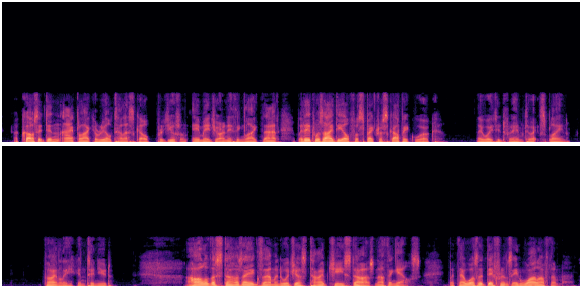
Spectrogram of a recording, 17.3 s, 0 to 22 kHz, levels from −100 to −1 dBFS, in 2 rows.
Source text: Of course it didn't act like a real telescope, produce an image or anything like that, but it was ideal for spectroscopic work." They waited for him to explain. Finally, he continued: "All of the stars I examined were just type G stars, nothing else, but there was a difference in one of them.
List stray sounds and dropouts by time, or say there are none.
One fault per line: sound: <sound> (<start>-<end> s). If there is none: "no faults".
no faults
